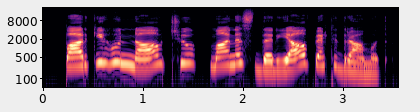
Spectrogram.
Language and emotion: Kashmiri, neutral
